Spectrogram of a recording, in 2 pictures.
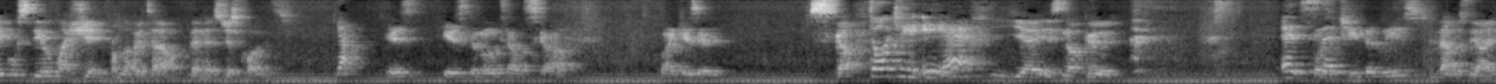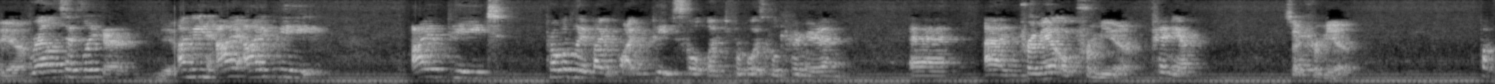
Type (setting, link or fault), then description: fault, phone or laptop microphone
